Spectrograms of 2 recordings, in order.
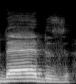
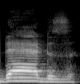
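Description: First: It is contracted into one syllable ending in s. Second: It is contracted into one syllable ending in s.

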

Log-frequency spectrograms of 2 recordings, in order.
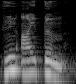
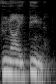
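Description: First: The last vowel is a dull 'uh' sound. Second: The last vowel is a clear 'ee' sound. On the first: The speaker calls it right. "این آی بدون نقطه است" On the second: The speaker calls it wrong. "اگر اون نقطه داشته باشه میشه گونایدین، گونایدین نیست"

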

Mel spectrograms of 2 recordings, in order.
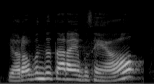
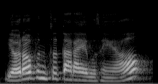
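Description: Both takes have the same delivery.

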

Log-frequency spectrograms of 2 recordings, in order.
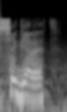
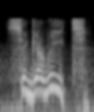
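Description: First: The stress is on the first syllable. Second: The stress is on the last syllable. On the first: The speaker calls it wrong. "مش cigarette" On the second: The speaker calls it right. "لازم تحكي cigarette. يصير الضغط أو التركيز على"

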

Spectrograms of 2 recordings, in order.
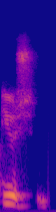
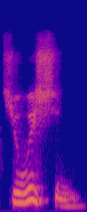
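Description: First: The word uses the common Indian pronunciation. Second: The word uses the standard pronunciation. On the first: The speaker calls it wrong. "not tuition" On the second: The speaker calls it right. "The correct pronunciation is tuition"

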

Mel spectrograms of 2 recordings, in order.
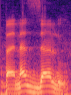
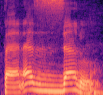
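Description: First: The z is said without a whistling hiss. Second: The z is said with a whistling hiss. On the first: The speaker calls it wrong. "jangan tanazzalu" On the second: The speaker calls it right. "tapi harus tanazzalu ... Jadi ada bunyi sofirnya"

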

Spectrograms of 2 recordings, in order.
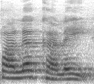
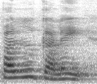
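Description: First: The final a of pala is kept before kalai. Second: The final a of pala is dropped, giving palkalai. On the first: "அகரம் கெடாமல் புணர்ந்ததற்கு எடுத்துக்காட்டு" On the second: "அகரம் கெட்டு புணர்ந்ததற்கு எடுத்துக்காட்டு"

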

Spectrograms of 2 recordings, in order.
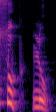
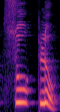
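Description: First: The syllable break falls after the p. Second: The syllable break falls before the p. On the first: The speaker calls it wrong. "nu suplu" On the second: The speaker calls it right. "o să spun suplu"

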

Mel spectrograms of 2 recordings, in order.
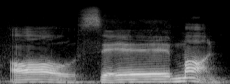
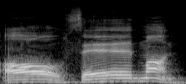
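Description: The two takes are said the same way.

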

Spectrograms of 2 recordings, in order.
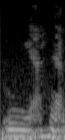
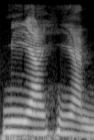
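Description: First: The vowels are pronounced as 'uea'. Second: The vowels are pronounced as 'ia'. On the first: This is the standard form of the word. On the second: This is a local, less careful pronunciation.

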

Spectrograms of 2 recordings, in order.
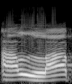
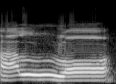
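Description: First: The L is pronounced thin and light. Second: The L is pronounced thick and heavy. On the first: The speaker calls it wrong. "এই লামটা চিকন করে পড়ি না, এরকমভাবে পড়ব না।" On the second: The speaker calls it right. "লামটা মোটা করে পড়ব।"

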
